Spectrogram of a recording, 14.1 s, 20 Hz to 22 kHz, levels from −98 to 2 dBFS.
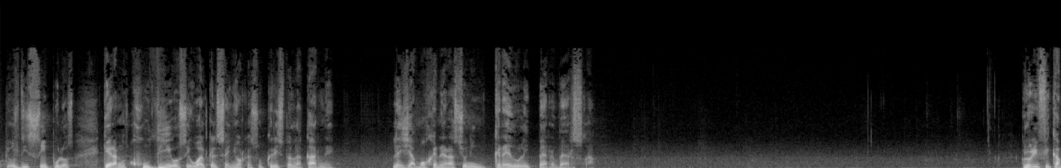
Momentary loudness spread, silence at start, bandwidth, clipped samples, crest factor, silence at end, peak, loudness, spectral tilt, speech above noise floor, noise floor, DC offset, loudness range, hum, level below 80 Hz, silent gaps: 10 LU; 0.05 s; 16 kHz; under 0.1%; 24 dB; 0 s; -6 dBFS; -27 LUFS; -5 dB/octave; 32 dB; -59 dBFS; under 0.1%; 11 LU; none; -70 dBFS; none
